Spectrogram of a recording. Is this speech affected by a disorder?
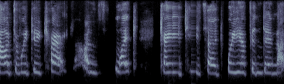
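Yes: cerebral palsy.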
